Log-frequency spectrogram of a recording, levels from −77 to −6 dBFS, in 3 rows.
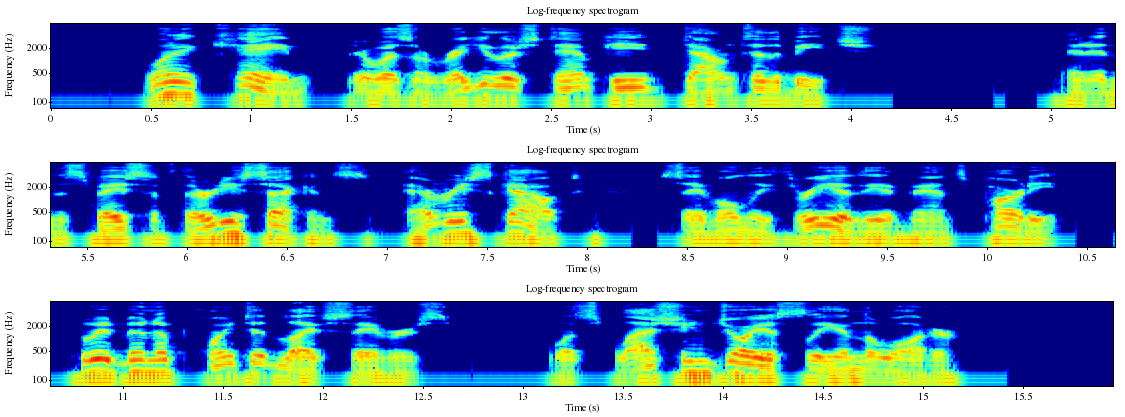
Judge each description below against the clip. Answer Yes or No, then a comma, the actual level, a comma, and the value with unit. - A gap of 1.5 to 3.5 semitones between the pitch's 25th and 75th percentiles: Yes, average, 3.2 semitones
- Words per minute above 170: No, average, 150 wpm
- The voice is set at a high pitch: No, low, 100 Hz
